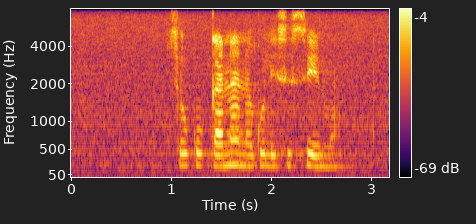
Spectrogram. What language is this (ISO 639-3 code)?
zul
